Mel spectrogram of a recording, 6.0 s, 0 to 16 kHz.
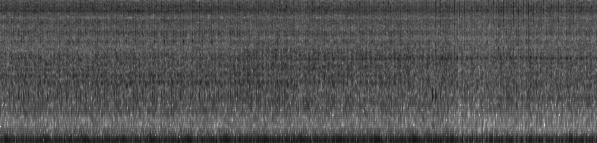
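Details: Idle uneven, low thump stumbling two or three times a second instead of running smooth: steady misfire on cylinder 4.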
